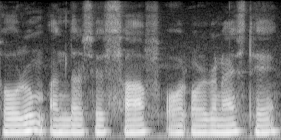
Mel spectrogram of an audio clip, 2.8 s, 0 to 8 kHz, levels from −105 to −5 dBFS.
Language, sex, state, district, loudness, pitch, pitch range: Hindi, male, Arunachal Pradesh, Lower Dibang Valley, -18 LUFS, 110 Hz, 105-115 Hz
